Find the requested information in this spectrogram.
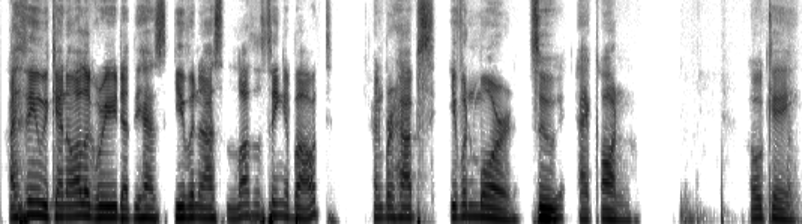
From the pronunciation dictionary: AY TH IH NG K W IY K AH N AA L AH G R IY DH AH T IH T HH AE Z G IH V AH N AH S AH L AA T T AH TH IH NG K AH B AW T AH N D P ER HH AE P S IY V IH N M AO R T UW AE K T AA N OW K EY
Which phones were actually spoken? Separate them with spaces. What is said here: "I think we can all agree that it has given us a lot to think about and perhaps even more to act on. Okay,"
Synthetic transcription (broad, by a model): AY TH IH NG K W IY K AH N AA L AH G R IY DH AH T IH T HH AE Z G IH V AH N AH S AH L AA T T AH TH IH NG AH B AW T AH N P ER HH AE P S IY V IH N M AO R T UW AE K AA N OW K EY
